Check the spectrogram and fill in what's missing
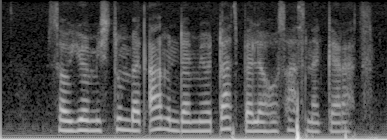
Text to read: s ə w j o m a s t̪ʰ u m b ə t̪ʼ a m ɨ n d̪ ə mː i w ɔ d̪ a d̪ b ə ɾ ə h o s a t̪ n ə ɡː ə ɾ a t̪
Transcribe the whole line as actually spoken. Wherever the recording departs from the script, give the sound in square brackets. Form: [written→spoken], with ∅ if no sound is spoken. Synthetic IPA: s ə w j o m [a→i] s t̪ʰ u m b ə t̪ʼ a m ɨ n d̪ ə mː i w ɔ d̪ a [d̪→t̪] b ə [ɾ→l] ə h o s a t̪ n ə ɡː ə ɾ a t̪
